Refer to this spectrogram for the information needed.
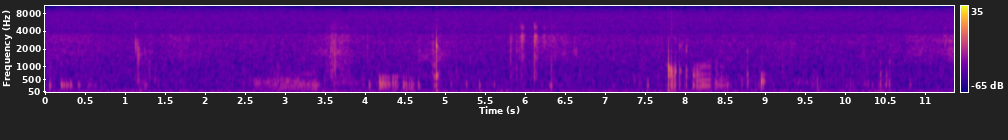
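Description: Irregular gurgles, squeaks and bubbling rumbles from the belly; ordinary bowel sounds.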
